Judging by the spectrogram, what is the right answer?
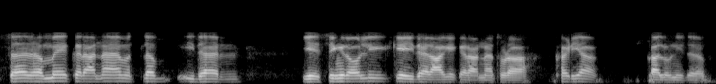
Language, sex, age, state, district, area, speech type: Hindi, male, 30-45, Uttar Pradesh, Sonbhadra, rural, conversation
